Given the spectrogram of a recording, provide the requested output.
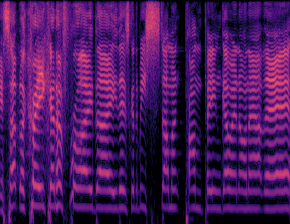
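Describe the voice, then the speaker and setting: A man's raised, projected voice, animated and bright with a sharp tone, at a moderate pace in a very clean recording with a silent background. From England, Basildon, Essex. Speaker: stand-up comedian, MC. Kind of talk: stand-up crowd work. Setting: comedy club stage with audience.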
